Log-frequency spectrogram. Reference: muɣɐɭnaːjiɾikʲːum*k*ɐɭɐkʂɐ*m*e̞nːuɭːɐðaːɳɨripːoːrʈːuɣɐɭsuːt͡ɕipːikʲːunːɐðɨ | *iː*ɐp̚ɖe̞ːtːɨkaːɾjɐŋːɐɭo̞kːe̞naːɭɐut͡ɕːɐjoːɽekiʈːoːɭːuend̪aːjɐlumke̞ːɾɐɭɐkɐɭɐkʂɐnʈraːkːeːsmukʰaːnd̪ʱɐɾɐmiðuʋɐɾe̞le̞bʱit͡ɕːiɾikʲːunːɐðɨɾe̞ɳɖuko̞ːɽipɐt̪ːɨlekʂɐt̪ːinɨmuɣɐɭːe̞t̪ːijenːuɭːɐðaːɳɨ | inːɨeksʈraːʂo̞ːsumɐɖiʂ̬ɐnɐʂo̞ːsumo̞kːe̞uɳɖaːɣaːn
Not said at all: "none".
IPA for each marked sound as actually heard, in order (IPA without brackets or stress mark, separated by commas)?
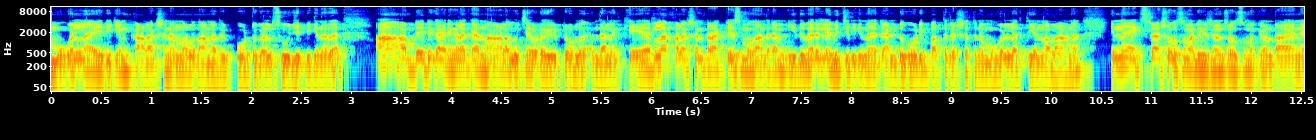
k, n, aː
